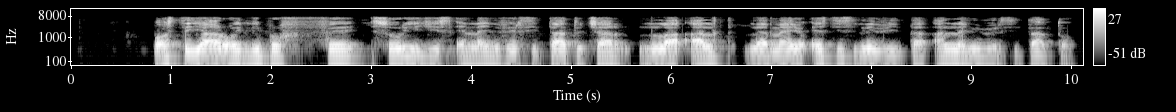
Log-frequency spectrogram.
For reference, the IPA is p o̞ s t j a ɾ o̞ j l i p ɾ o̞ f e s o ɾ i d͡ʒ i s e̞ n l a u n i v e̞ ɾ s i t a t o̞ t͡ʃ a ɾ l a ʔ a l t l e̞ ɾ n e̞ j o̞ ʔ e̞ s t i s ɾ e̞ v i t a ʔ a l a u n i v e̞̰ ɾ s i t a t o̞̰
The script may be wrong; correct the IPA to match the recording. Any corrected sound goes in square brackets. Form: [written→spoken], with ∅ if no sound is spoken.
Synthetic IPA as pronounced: p o̞ s t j a ɾ o̞ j l i p ɾ o̞ f e s o ɾ i d͡ʒ i s e̞ n l a u n i v e̞ ɾ s i t a t o̞ t͡ʃ a ɾ l a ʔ a l t l e̞ ɾ n e̞ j o̞ ʔ e̞ s t i s [ɾ→l] e̞ v i t a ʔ a [l→lː] a u n i v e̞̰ ɾ s i t a t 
